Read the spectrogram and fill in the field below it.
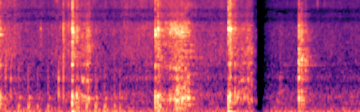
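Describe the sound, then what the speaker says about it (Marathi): Onions for bazaar amti fried to a red-brown are turned in a pan with a spatula, giving a few sharp scraping knocks over a soft sizzle, with a brief gap before one last stroke. "चांगला लाल होईस तर परतायचा आहे"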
